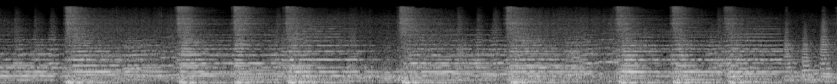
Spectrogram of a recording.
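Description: A full wind band playing a march: brass leads, with woodwinds and regular percussion strokes beneath.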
